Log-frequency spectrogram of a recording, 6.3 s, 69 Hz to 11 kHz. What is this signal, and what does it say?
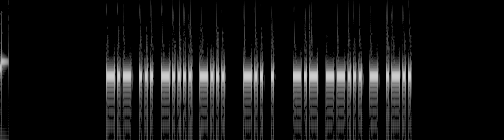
Morse code, heard as a keyed tone, about 36 wpm, 700 Hz. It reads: KS6B DE K7TL
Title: USA Callsign DE Callsign - 4 Characters - 35wpm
